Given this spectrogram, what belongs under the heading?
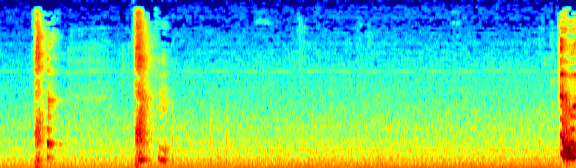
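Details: Three harsh cough bursts, one a double cough, over low room hum; a persistent cough that catches in the throat and feels close to bringing something up, but doesn't.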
